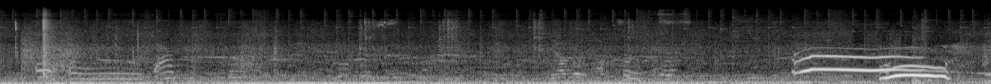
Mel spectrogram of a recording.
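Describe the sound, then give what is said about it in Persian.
A dog named Chili lets out a loud, sustained howl near the end, wavering and then dropping in pitch. Shorter whiny cries come earlier over a steady low hum. “چیلی دیگه اینجا که این صدا رو در آورد.”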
